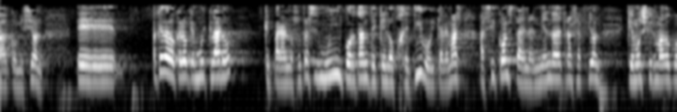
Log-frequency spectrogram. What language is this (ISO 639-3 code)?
spa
